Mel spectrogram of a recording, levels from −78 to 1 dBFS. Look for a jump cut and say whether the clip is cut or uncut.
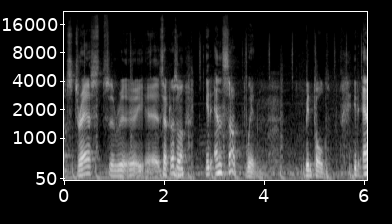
cut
